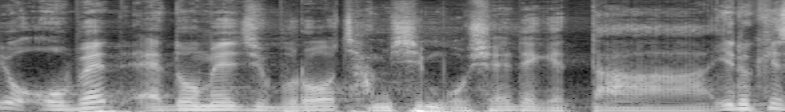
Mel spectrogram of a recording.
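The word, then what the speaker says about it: 오벧에돔: 그러니까 오벳이라고 하는 발음에다가 에돔이라고 하는 말이 합쳐졌기 때문에 저는 이 오벳 에돔을 이게 발음이 정확하지 않으니까 오벳 에돔 이렇게 발음을 해봐요.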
